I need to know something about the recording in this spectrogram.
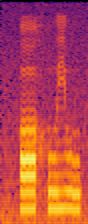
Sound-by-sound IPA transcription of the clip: ɒ h u j u

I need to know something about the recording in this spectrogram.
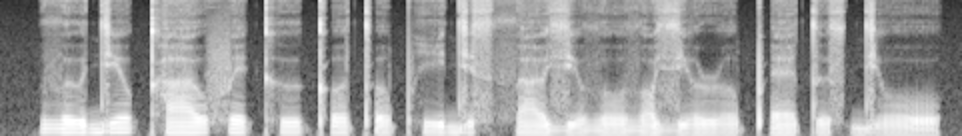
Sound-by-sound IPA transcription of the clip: ð ɯ dʲ e ʊ̯ kʰ a ʊ̯ f e kʰ ɯ kʼ ɤ tʼ ɤ pʰ i dʲ ɛ s θ a ə̯ zʲ o ð o ð ɔ zʲ ɤ ɹ ɤ pʼ ɛ t ɯ s dʲ o

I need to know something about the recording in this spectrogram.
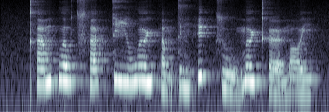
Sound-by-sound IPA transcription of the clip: kʰ ɐ˨˧ m kʷ ɐ˧ w t͡sʰ ɐ˨˥ k̚ t̪ iː˧ w ɵ˧ ɥ h ɐ˨˩ m t̪ ɪ˨ ŋ h ɪ˥ k̚ t͡s uː˨˩ m ɵ˧ ɥ kʰ œː˨˩ m ɔː˨ j

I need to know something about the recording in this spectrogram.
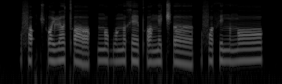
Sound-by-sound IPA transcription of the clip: f ɒ ʔ t͡ʃʼ ɔ ɪ̯ ɭ ʌ tʼ ɒ | ŋ ɔ b ɔ ŋ ʌ x ɛ pʼ ɒ ŋ ɛ t͡ʃʼ ʌː | f ɔ θ ɪ ŋ ʌ ŋ ɔː

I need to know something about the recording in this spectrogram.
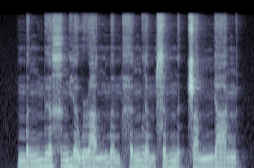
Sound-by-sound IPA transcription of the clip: m ə˨˩˦ ŋ m ɨ˧˥ ə̯ x ə˧˥ ŋ j ə˨˩˨ w ɹ a˨˩˨ n m ə˨˩ m h ə˧˥ ŋ l ə˨˩ m s ə˧˥ m n ə˨˩ k̚ ʂ a˨˩˨ m ɲ a˧ ŋ

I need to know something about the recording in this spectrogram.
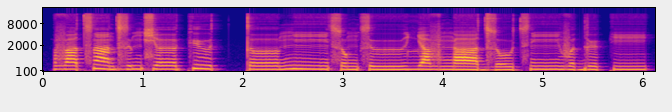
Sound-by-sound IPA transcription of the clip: v a t͡s ã d͡z ɯ ŋ ɕ əː kʲ ɯ tː ɤː ŋ ĩː s o ŋ s ɯː ʎ a v ŋ a d͡z o u̯ t͡s ĩː v ə ɡ ʏ k i

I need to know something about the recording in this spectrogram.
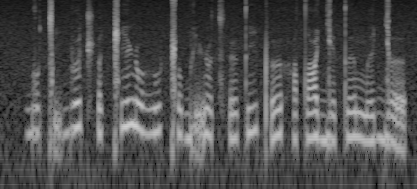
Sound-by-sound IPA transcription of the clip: ɡ o ǀ ḭ b ɵ t͡ʃʼ ə ǁ i ɳ o ɦ u ǁ ʊ b ḭ ɳ ɵ t͡sʼ ø t̪ i pʼ ɵ h ʊ tˤ ø ɟ e t̪ ɘ m ɘ ɟ ə

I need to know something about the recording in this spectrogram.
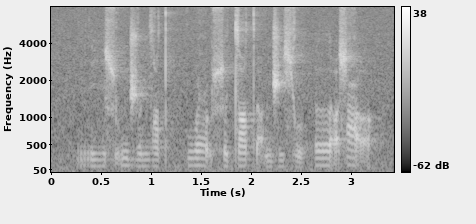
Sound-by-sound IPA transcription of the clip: r i ɬ ṵ n d͡ʒ ʊ n z ɑ tˤ kː u ʕ ṵ ɬ ʊ tʲ ɔ tˤ ɾ æ̰ n d͡ʒ i ɕ ʊ | lː ɑ̰ ɬ ʕ ɑ̰

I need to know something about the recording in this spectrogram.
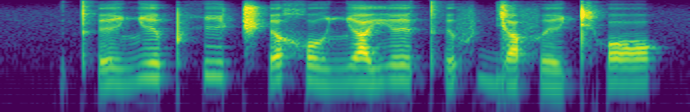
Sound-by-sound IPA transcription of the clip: tʼ e˨ ʎ e˧ pʰ i˧ t͡ʃʼ ɪ˦˨ χ u˨ ʎ a˧ j e˧ tʼ ɪ˦ f ɟ a˧ f e˨ cʰ ɔ˦

